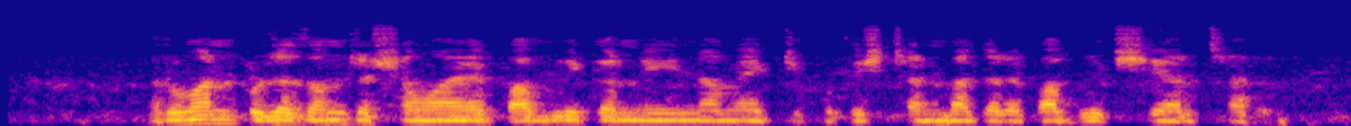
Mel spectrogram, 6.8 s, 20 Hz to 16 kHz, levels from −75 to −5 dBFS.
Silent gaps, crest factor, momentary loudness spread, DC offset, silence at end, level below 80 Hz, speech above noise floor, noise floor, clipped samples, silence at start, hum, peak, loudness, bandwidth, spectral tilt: none; 16 dB; 12 LU; under 0.1%; 0.35 s; -54 dBFS; 33 dB; -51 dBFS; under 0.1%; 0.75 s; none; -2 dBFS; -18 LUFS; 7 kHz; -8 dB/octave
